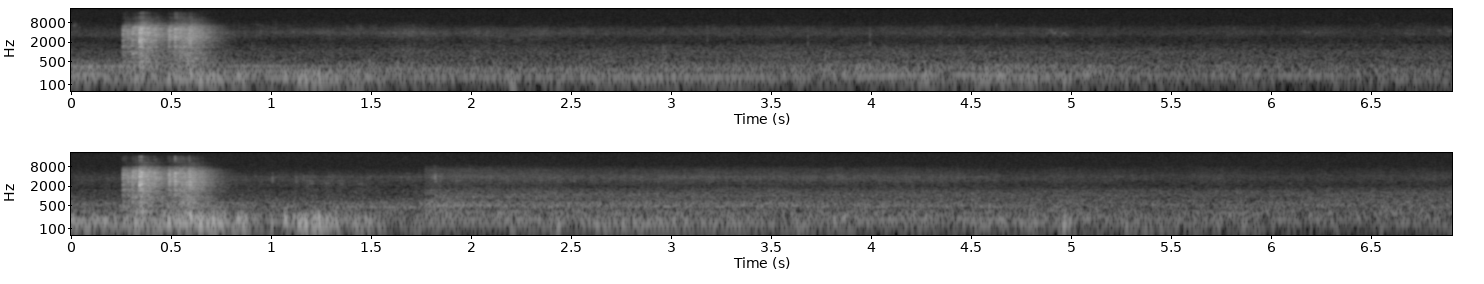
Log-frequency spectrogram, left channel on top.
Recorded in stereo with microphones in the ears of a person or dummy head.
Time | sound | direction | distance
0.2 | crumpling | centre (ahead or behind) | 0.8 m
